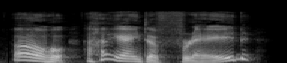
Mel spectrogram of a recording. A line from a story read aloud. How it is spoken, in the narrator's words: she laughed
